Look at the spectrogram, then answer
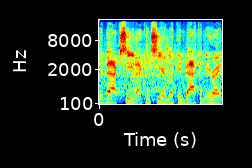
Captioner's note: attendees laughing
